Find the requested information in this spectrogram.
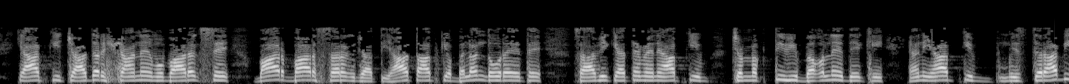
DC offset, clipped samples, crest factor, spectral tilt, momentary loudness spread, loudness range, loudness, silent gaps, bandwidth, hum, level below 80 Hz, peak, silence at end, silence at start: under 0.1%; under 0.1%; 14 dB; -5 dB/octave; 9 LU; 3 LU; -15 LUFS; none; 6 kHz; none; -58 dBFS; 0 dBFS; 0 s; 0.2 s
